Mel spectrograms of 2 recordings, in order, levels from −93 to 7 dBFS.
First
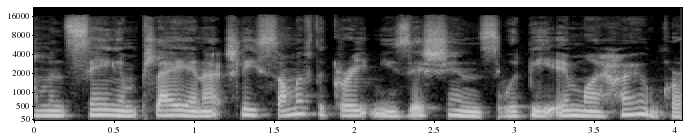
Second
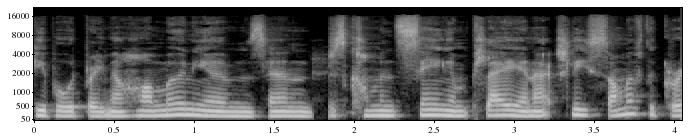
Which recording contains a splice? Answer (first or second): first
